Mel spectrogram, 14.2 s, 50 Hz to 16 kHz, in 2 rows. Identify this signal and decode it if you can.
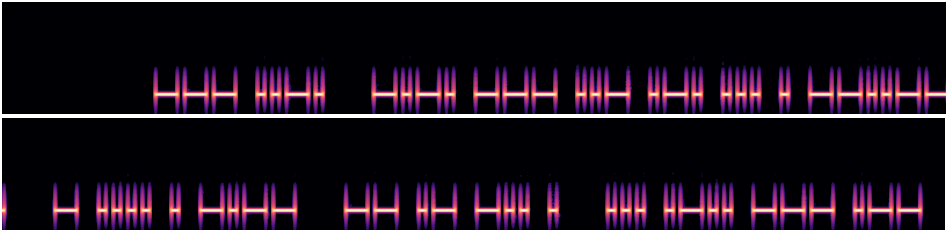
Morse code, heard as a keyed tone, about 22 wpm, 700 Hz. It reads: OF COURSE, THEY MADE SLOW
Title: Sentences from Top 1400 Words 22wpm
